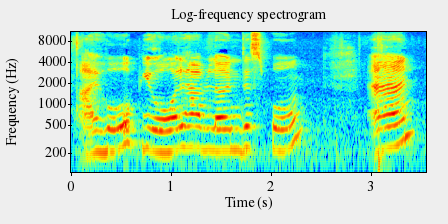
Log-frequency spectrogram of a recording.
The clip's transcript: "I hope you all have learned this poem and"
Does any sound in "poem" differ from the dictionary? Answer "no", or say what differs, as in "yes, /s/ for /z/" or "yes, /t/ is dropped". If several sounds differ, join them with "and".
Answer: yes, /f/ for /p/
